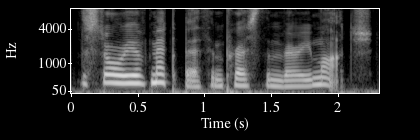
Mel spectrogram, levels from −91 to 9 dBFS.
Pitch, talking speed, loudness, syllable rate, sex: 205 Hz, 210 wpm, -16 LUFS, 6.1 syllables/s, female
